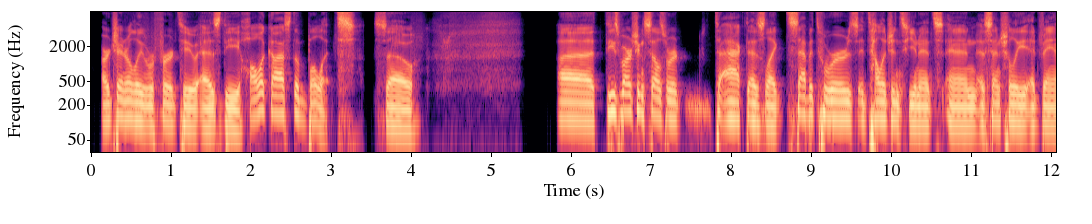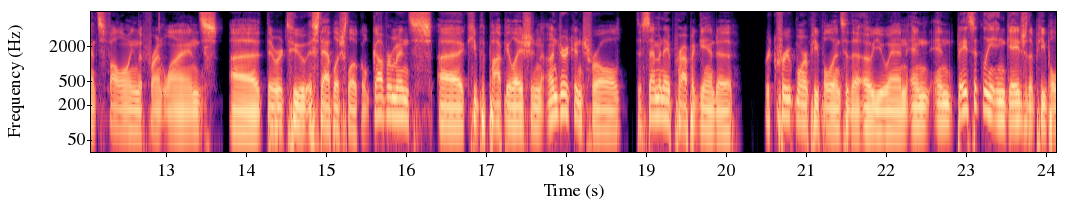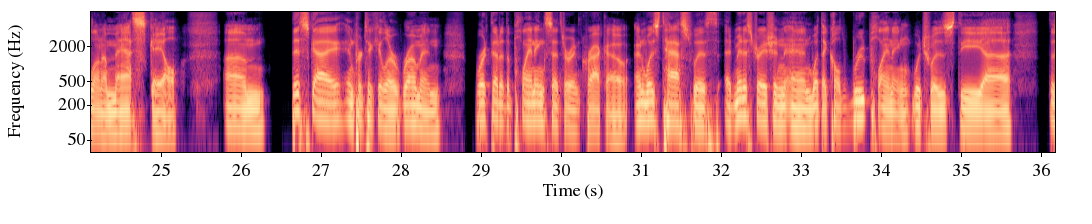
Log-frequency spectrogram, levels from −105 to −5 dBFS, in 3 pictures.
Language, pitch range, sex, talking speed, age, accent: English, 85-115 Hz, male, 150 wpm, 30-49, American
